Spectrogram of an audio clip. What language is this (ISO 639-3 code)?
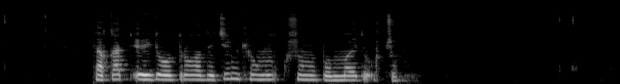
uig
